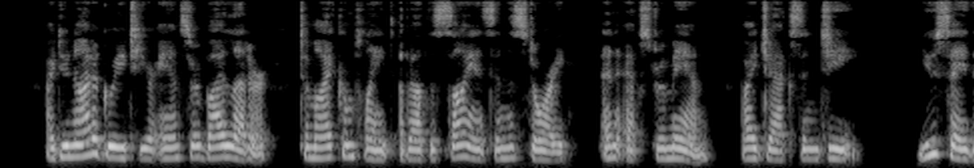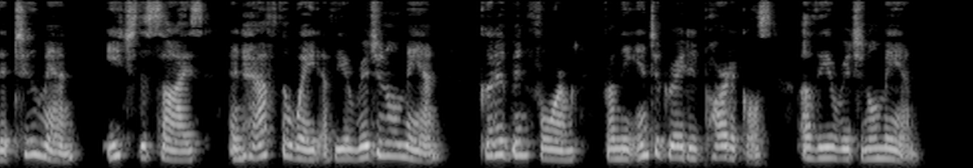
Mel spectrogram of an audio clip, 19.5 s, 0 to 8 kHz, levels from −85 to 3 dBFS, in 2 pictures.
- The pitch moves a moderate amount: Yes, average, 4.1 semitones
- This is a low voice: No, high, 190 Hz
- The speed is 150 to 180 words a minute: Yes, average, 160 wpm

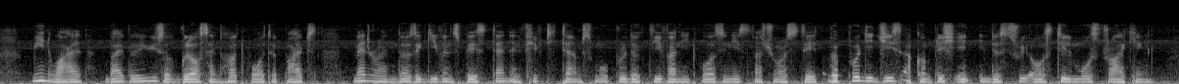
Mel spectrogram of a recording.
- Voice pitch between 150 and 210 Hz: No, low, 125 Hz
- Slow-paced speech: No, average, 190 wpm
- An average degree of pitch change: No, narrow, 1.9 semitones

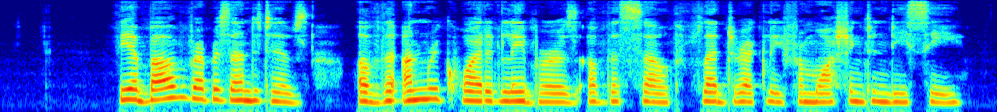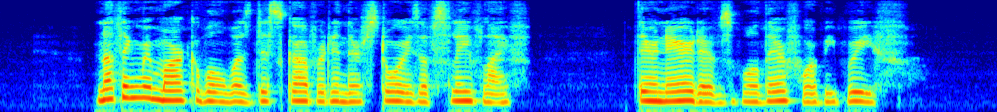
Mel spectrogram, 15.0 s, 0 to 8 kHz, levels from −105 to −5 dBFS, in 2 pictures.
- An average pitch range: No, narrow, 2.3 semitones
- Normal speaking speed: No, slow, 125 wpm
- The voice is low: No, high, 200 Hz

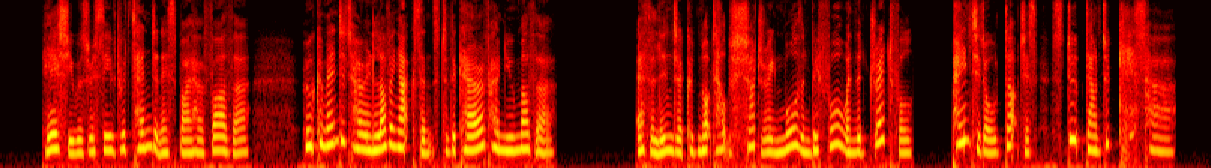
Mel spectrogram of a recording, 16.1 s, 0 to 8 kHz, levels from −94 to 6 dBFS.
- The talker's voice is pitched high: Yes, high, 215 Hz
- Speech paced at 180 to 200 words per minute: No, average, 150 wpm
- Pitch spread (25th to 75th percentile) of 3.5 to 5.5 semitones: Yes, average, 5.1 semitones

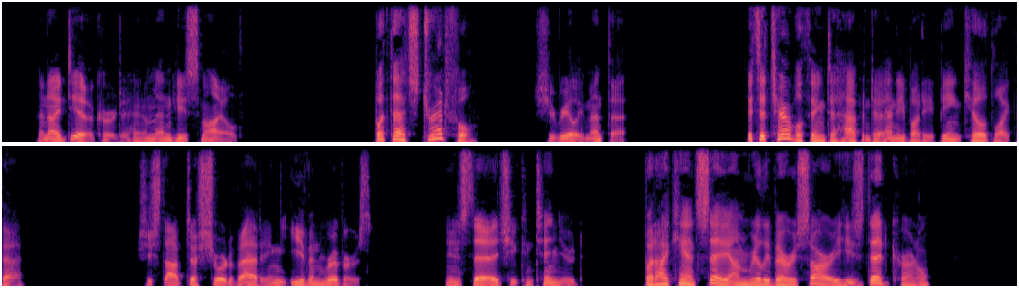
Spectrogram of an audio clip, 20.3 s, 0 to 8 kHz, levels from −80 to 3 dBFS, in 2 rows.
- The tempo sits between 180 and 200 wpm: No, average, 145 wpm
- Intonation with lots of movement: Yes, wide, 6.1 semitones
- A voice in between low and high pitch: No, low, 120 Hz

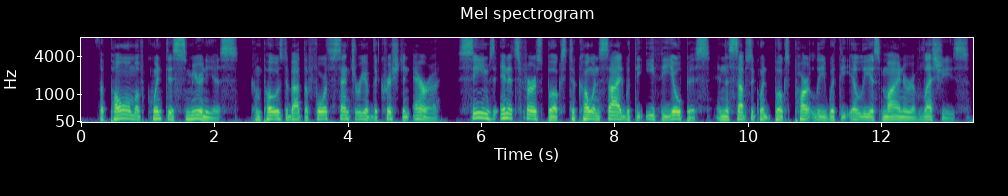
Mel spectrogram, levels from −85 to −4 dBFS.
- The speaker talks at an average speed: Yes, average, 150 wpm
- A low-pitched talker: Yes, low, 115 Hz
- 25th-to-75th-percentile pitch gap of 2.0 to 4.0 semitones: No, average, 4.4 semitones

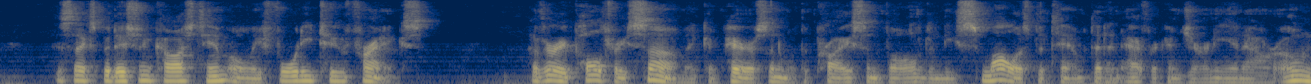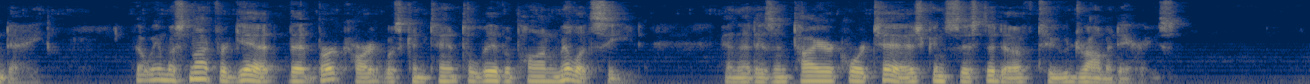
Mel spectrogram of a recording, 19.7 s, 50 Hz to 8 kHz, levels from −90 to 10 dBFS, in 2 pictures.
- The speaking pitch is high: No, low, 115 Hz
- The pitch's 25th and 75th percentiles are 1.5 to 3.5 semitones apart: No, average, 4.2 semitones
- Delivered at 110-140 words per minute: No, average, 160 wpm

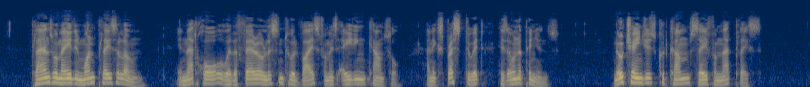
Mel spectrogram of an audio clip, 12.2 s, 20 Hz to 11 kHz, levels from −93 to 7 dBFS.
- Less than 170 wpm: No, average, 175 wpm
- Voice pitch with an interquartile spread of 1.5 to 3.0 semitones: No, average, 4.5 semitones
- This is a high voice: No, low, 115 Hz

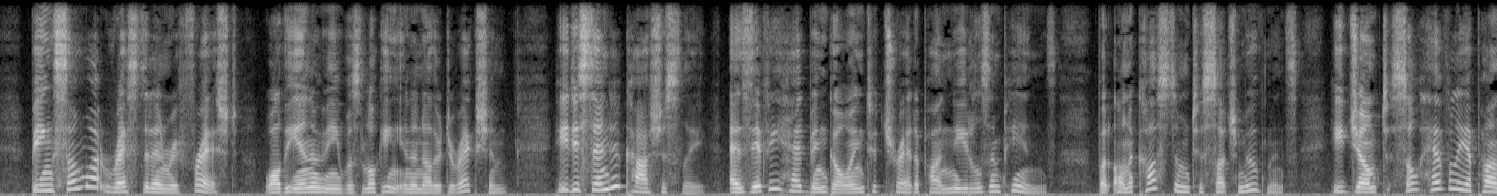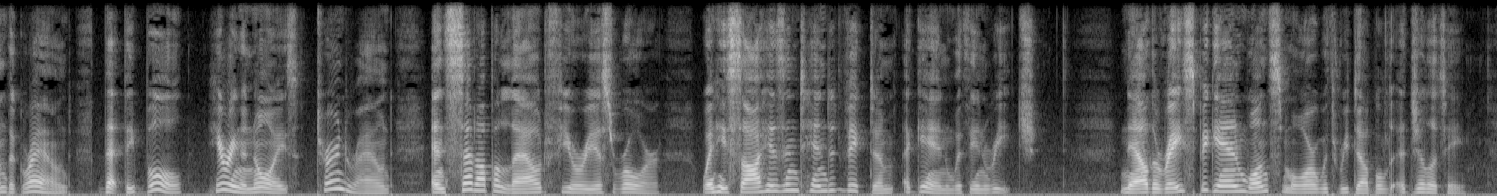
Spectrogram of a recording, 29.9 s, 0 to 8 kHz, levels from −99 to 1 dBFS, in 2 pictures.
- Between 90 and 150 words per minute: Yes, average, 145 wpm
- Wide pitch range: Yes, wide, 6.1 semitones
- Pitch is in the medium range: Yes, medium, 180 Hz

